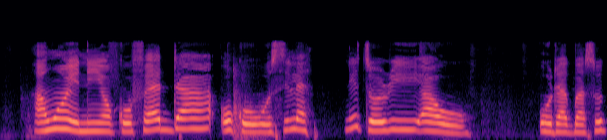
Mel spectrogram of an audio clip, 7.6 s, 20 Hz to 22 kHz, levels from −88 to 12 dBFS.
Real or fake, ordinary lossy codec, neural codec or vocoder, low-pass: real; none; none; 7.2 kHz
